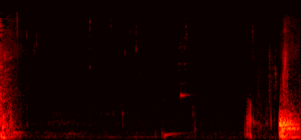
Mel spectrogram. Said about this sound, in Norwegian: Jeg må bare drikke litt her.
